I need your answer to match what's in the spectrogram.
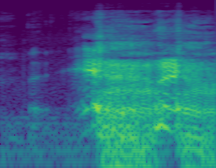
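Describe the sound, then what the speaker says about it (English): After a quiet moment, one rough, throaty cough bursts out close to the microphone, harsh and breathy, lasting about a second, from someone just woken from a nap after lying flat. "I'm going to cough a little bit from laying flat"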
